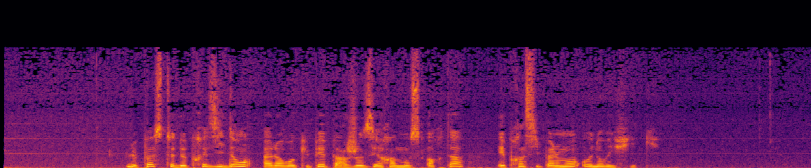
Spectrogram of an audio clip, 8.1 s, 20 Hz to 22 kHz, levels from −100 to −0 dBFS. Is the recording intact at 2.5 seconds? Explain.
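Yes, at 2.5 seconds the speech plays through intact, with no dropout, click or other fault at that moment.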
